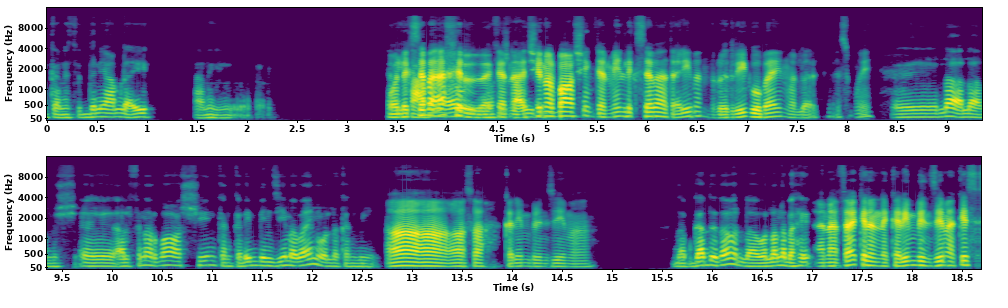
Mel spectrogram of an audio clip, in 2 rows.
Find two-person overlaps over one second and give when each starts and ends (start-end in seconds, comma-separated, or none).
3.5-5.1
